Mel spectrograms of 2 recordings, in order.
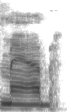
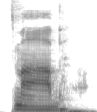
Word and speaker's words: Smab: And Smab told us it's pronounced Smab. Short Smab. A like slab. Slab. Yep. Smab. Smob.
